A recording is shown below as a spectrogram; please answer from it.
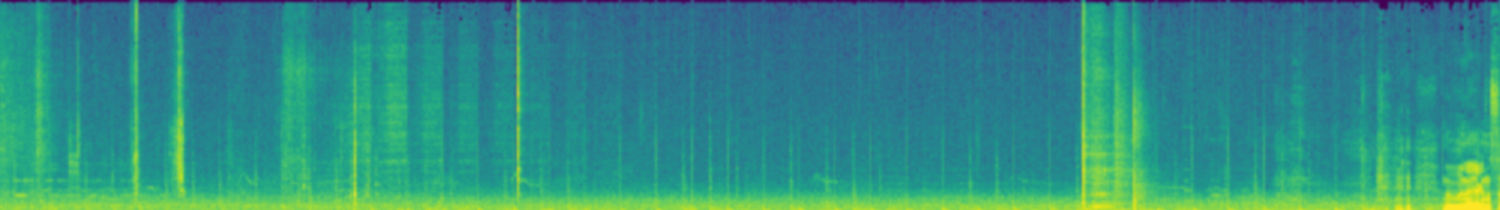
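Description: A TenPoint crossbow fitted with recurve limbs being shot: a few light clicks as it is handled and loaded, then, about fourteen seconds in, one loud crack of the release with a brief ringing that carries the noise of the limbs themselves and of the crossbow's body.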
